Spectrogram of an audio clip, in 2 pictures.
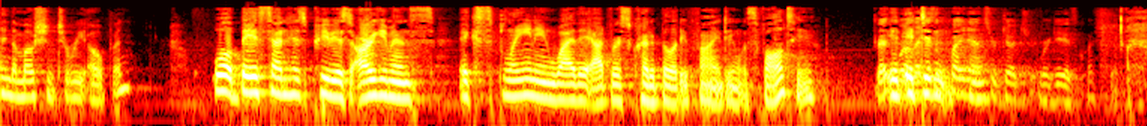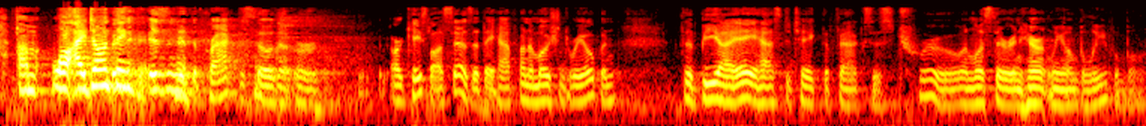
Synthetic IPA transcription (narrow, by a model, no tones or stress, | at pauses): ɨ̃nðəmoʊʃn̩tʰəɹiʔo̰ʊpɨ̃n | wɛlˠbeɪstn̩ɪz̥pʰɹ̥iviɨsɑɹɡjɨmɨ̃nts | ɨksplẽɪ̃nɪ̃ŋwaɪðiʔə̰dvɜ˞skʰɹ̥ɛɾɨbɪlˠəɾifã̰ɪ̃ndɪ̰̃ŋwʌ̰z̥fɔ̰lˠtʰḭ | ɨɨd̥ɪdⁿn̩ʰɹaɪænsə˞d͡ʒʌd͡ʒməɡeɪz̥kʰw̥ɛst͡ʃɨ̃nʌ̃mwɛlˠaɪdõʊ̃nθɪ̃ŋkɪzɨ̃nɨt̪̚ðɨpʰɹ̥æk̚tɨsðoʊðɨɾə˞ | ə˞kʰeɪslɔ̰sɛzðɨt̪̚ðeɪɨvə̃nəmoʊʃn̩tʰəɹioʊpɨ̃n | ðɨbiaɪeɪɦæz̥tɨtʰeɪk̚ðɨfæ̰k̚tsɨz̥tʰɹ̥ʉə̃nlɛsðə˞ɨ̃nɦɛɹɨ̰̃nʔliʌ̃nbəlivəbl̩ˠ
